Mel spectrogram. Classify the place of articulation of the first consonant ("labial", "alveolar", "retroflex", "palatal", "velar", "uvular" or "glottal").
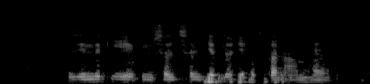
alveolar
